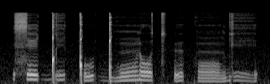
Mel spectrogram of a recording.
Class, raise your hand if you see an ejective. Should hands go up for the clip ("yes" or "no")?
yes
